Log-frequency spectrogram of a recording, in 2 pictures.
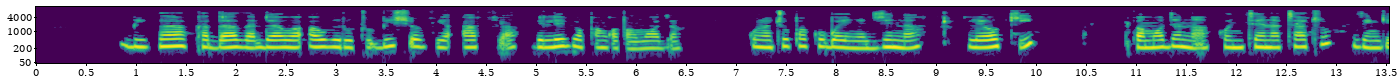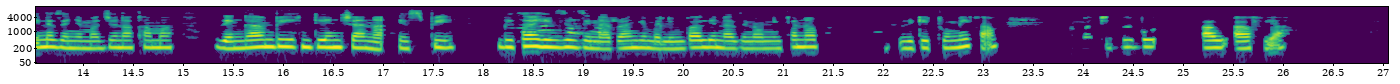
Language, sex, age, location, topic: Swahili, female, 25-35, Kisumu, health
